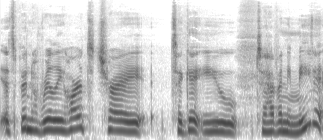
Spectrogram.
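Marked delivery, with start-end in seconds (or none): none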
